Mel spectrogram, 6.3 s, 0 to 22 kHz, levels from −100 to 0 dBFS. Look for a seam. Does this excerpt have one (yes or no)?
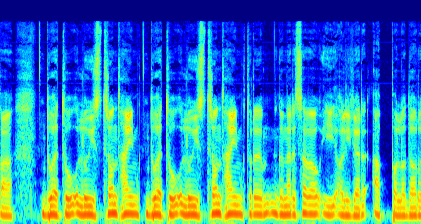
yes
